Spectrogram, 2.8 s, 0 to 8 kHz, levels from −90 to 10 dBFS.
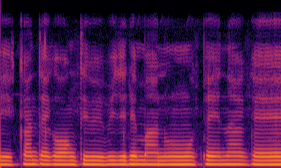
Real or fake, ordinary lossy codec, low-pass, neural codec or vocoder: real; none; 7.2 kHz; none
